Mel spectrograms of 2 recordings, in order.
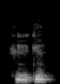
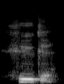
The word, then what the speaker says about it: hygge: a couple of times the two g's kind of create a soft sound and my definition of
